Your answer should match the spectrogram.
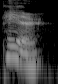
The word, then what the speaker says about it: pear: 자, 이중 모음이지만 짧게 발음을 했죠. A pear. 자, 이것을 pear로 발음하지 않도록 하시고요.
